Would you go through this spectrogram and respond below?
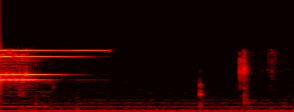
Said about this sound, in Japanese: でですね、これがその電話番号がなるんですね、このように。そしたら電話に出ます。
